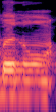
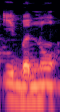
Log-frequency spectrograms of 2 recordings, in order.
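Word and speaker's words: ابن: Ana banu Abbasin. Ana banu Abbasin. Di sini ada hamzah wasal, maka tidak perlu kita membacanya ana ibnu Abbasin.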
